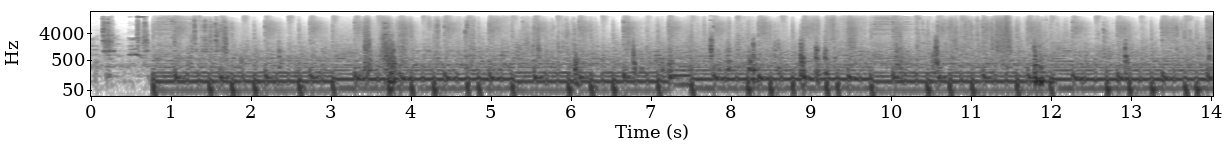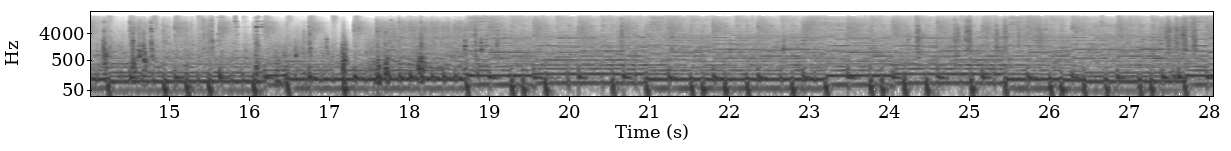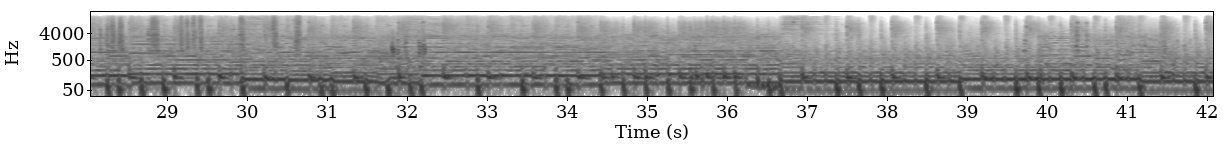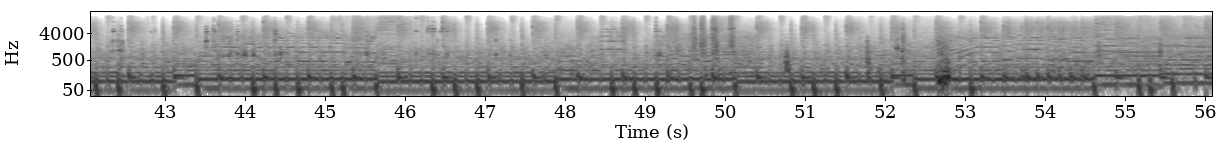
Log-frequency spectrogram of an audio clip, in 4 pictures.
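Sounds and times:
music with sustained bass: 0.8s - 56.0s.

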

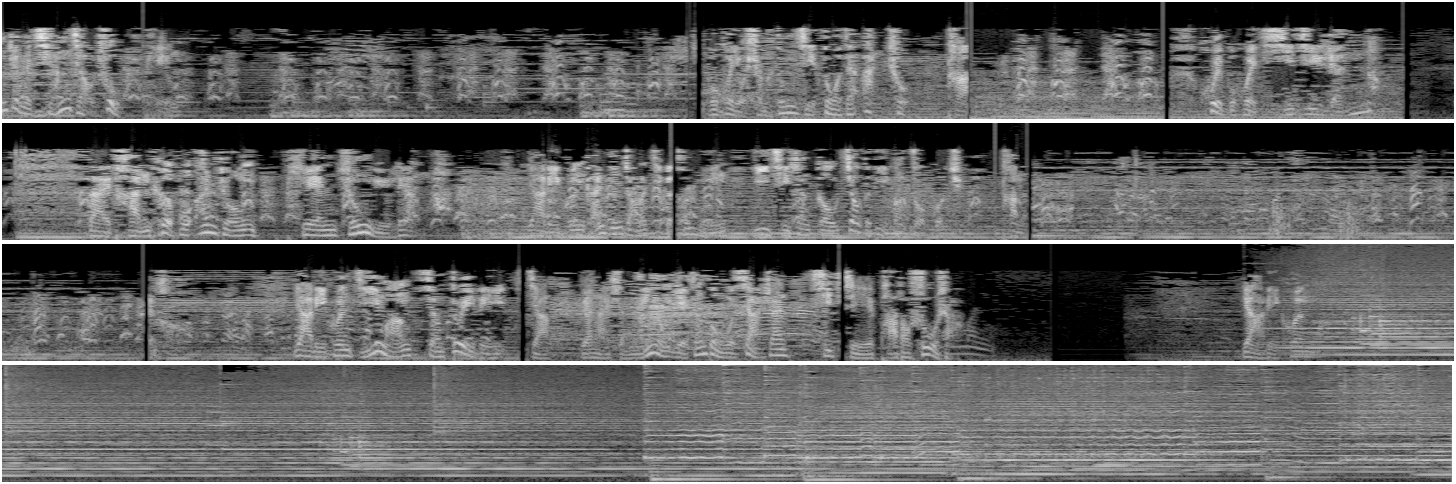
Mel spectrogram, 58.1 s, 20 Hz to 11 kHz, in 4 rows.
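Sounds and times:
dogs barking: 0.0s - 7.5s, 10.0s - 11.6s, 14.5s - 22.6s, 24.0s - 34.2s
background music: 0.0s - 34.2s, 40.3s - 58.0s.

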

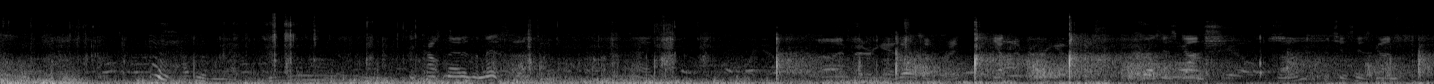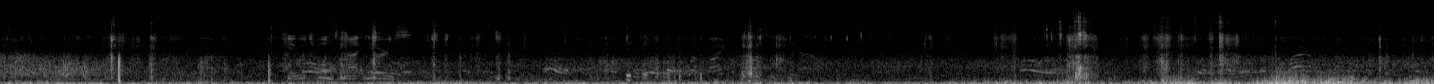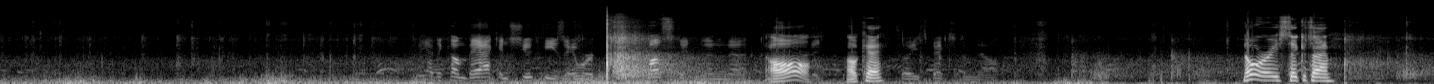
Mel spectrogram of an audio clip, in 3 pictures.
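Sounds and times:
steady low rumble: 0.0s - 17.0s, 26.3s - 41.1s
wind buffeting microphone: 0.0s - 43.0s
people talking: 0.9s - 14.2s, 17.2s - 22.6s, 32.4s - 38.7s, 41.1s - 42.0s.

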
